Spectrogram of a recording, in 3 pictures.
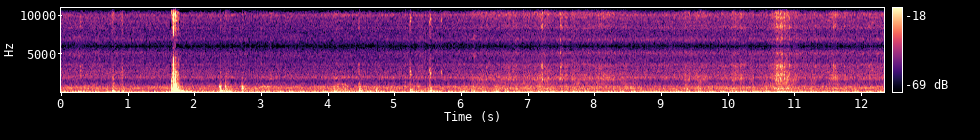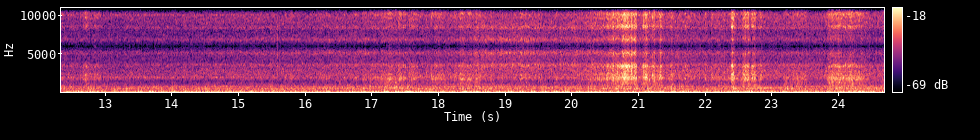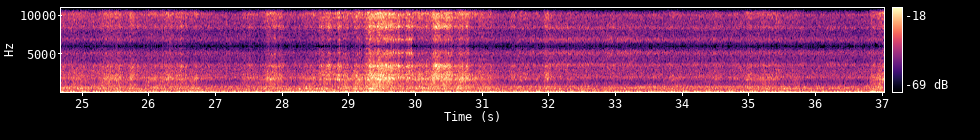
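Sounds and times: car engine idling: 0:00.0 - 0:37.0.

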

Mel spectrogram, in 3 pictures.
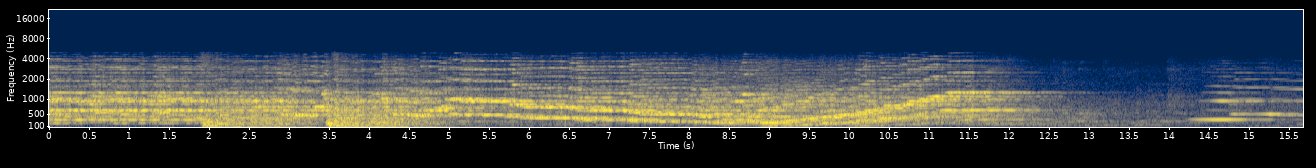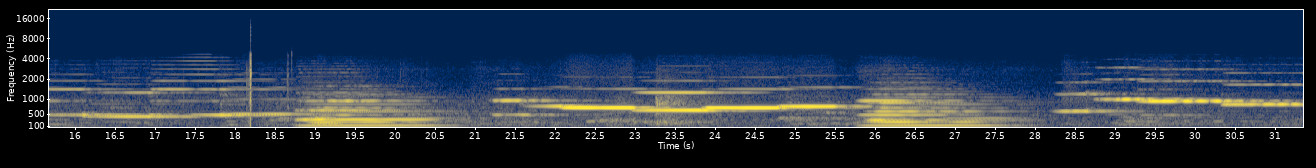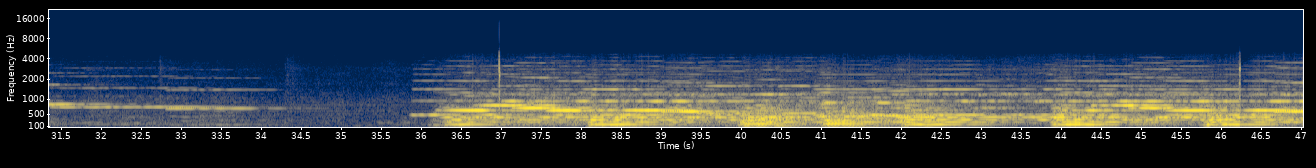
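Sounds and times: wind band playing: 0:00.0 - 0:13.0, 0:14.2 - 0:34.4, 0:35.8 - 0:47.0.

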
